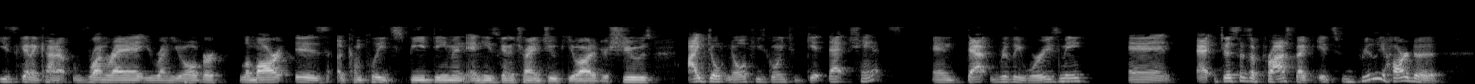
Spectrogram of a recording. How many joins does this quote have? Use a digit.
1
